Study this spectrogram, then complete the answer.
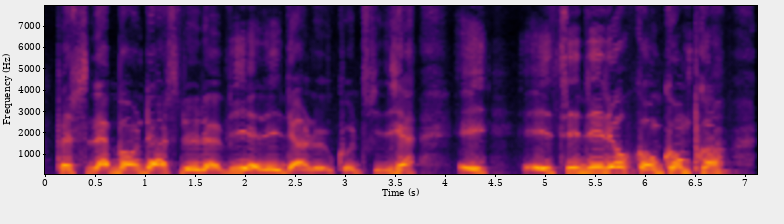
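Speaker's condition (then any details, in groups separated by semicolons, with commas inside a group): Cerebral palsy; since birth, birth injury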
